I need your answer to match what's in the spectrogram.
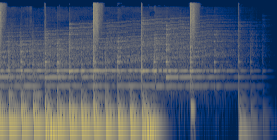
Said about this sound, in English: Oh, there goes the phone.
